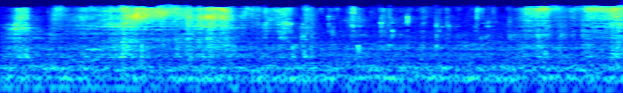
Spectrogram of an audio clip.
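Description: Close-up eating of a cheesy pepperoni pizza slice: chewing with many small wet mouth clicks and smacks, over a steady low hum.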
